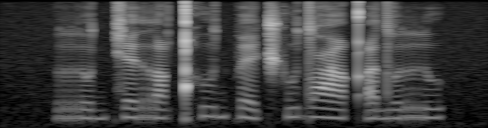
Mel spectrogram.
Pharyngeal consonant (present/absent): present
